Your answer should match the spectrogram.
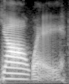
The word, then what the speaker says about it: Yahweh: in the Hebrew Bible they speculated that the yah is the quiet sound that we make as we inhale and that the way is the soft refrain that we answer as we exhale isn't that beautiful breathing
